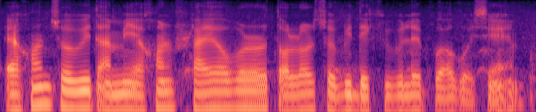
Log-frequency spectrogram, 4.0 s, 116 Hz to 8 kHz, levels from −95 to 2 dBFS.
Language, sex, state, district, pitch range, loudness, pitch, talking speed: Assamese, male, Assam, Kamrup Metropolitan, 105-125 Hz, -21 LUFS, 115 Hz, 150 wpm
